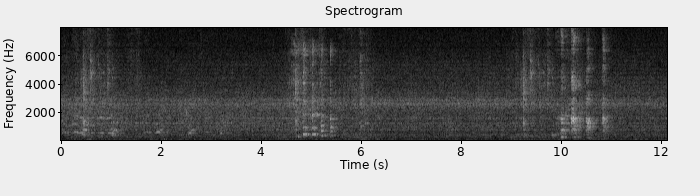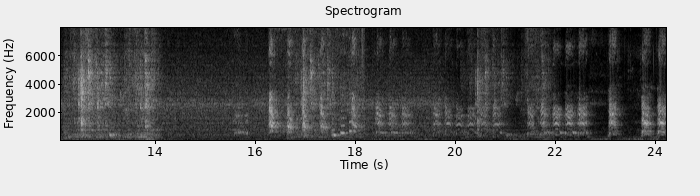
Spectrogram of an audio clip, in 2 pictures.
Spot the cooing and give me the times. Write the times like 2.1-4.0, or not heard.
0.1-1.6, 4.3-6.3, 8.8-10.4, 12.2-14.2, 16.6-18.2, 20.1-22.1.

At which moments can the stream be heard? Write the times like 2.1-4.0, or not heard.
0.0-20.2.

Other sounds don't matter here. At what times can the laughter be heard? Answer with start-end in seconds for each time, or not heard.
4.5-5.5, 9.9-11.0, 17.5-17.9.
